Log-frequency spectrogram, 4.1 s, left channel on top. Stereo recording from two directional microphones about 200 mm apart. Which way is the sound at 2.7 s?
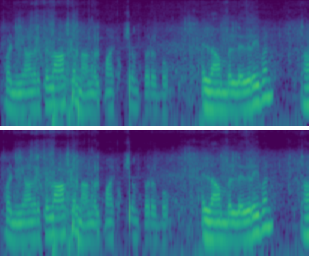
Centre (ahead or behind).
